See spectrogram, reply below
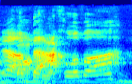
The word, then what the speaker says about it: baklava: How do you say it? Baklava. – Baklava. See, I was gonna say baklava. The white way.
